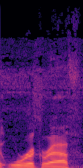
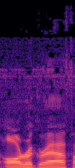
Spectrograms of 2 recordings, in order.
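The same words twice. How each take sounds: First: "orograph" opening on a rounded OR; musician's own pronunciation. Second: "autograph" said with an open AH as the first vowel; own usual pronunciation. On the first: Host showing musician's way of saying the name, "orograph" said OR-uh-graph. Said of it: "I know you say orograph". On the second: Host apologizing to musician for his pronunciation, "autograph" said AH-ruh-graph. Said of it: "I always pronounce it autograph". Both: Shown as a demonstration.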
